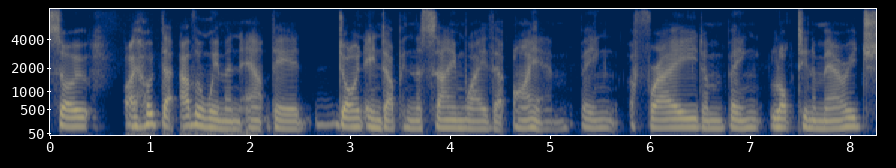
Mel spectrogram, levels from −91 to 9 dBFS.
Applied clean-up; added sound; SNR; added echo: neural mask model Resemble Enhance denoiser.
